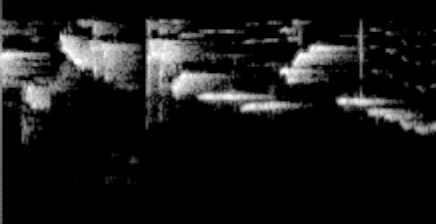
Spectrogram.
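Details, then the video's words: Snowy-browed flycatcher song from Gunung Songgo Langit. It opens with a sharp descending high whistle, then continues with thin sliding notes that step downward and end on a long falling whistle. "KICAU TLEDEKAN GUNUNG SONGGO LANGIT"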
